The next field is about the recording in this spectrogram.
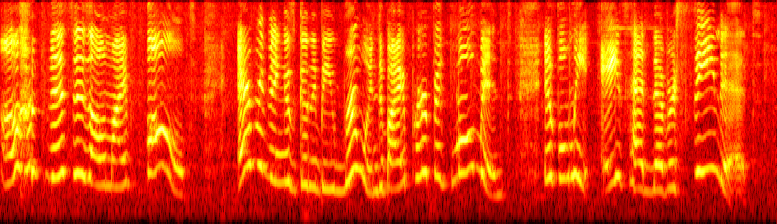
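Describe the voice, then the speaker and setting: A woman's voice: very high voice, very animated, moderate pace, background noise. A woman voicing a fretful, self-blaming, childlike fact-checker with a whiny, distressed manner. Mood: despairing.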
